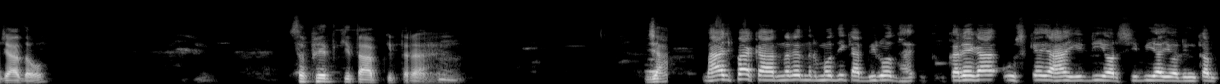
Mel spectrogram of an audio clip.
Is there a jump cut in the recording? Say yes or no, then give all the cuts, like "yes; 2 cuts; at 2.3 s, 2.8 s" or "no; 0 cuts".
yes; 1 cut; at 6.6 s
